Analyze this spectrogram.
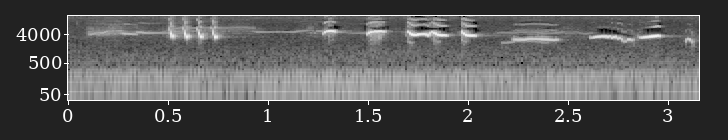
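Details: Asian pied starling song in a fast mimicking style: a thin whistle, a quick clicking rattle, then a string of short chirps and rising whistled notes, all high-pitched, over a faint low hum.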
